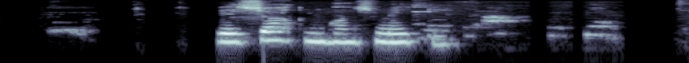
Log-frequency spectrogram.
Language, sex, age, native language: Icelandic, male, 10, Icelandic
